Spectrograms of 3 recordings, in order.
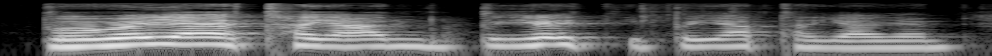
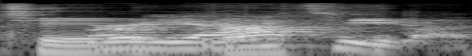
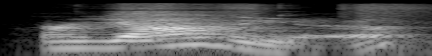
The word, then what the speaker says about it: Buryatia: I cannot pronounce that. Is what? Burayatayan.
